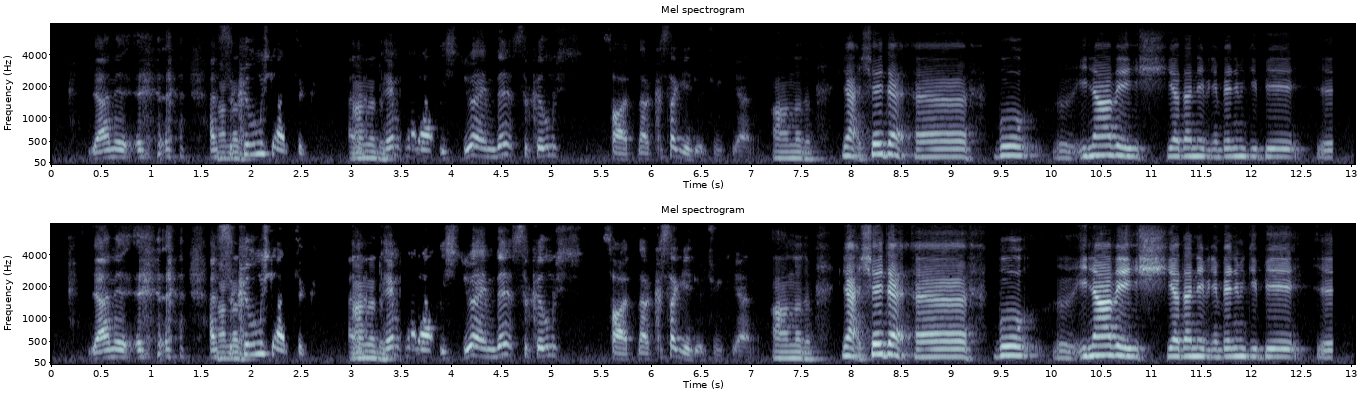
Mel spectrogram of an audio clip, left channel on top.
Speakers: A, on the right (about 75°); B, on the right (about 55°).
A: Yani <laughs> hani
B: Anladım,
A: sıkılmış artık. Hani
B: anladım.
A: hem para istiyor hem de sıkılmış saatler. Kısa geliyor çünkü yani.
B: Anladım. Ya şeyde eee, bu e, ilave iş ya da ne bileyim benim gibi e,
